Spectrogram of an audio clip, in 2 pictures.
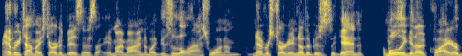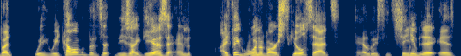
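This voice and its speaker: A man in his thirties, a candid entrepreneur guest, speaks in a fairly high voice. He talks quickly and loosely, with many fillers. The sound is dry and close to the mic. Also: no echo. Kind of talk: conversational interview.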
